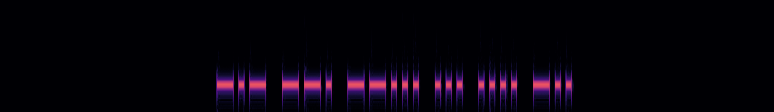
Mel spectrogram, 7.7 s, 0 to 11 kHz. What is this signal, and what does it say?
Morse code, heard as a keyed tone, about 22 wpm, 700 Hz. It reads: KG7SHD
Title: USA Call Signs - 6 Characters - Repeated 2x - 22wpm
